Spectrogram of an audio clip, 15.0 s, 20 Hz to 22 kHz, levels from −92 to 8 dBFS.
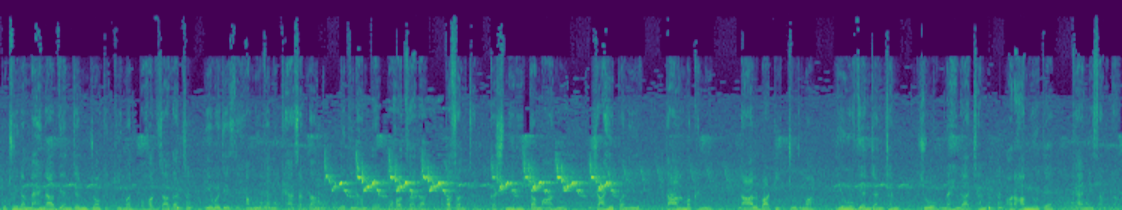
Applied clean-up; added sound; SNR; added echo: none; Chirp, tweet; -1 dB; none.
